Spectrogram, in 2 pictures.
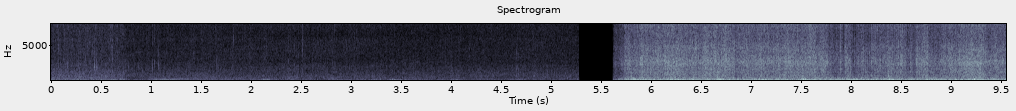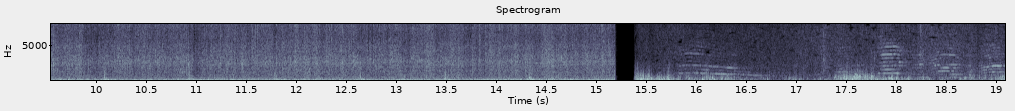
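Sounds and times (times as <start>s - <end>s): heavy rain drumming on car: 5.6s - 19.0s.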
